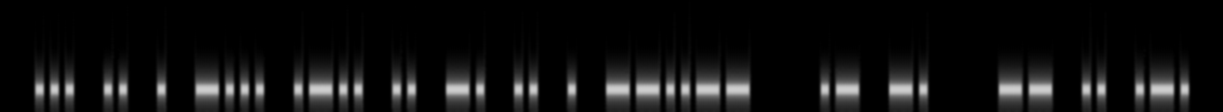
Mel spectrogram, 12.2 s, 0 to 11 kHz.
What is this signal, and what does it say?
Morse code, heard as a keyed tone, about 16 wpm, spaced as for 14 wpm, 680 Hz. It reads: SIEBLINIE, AN MIR
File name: Morsekurs/Witze/Witz 12 Dezember 2023 70 F80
